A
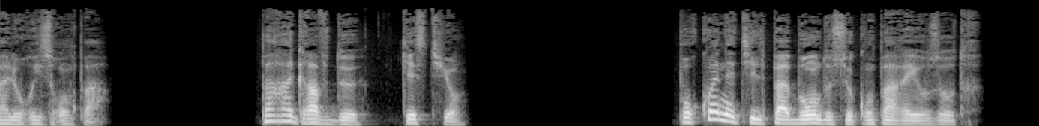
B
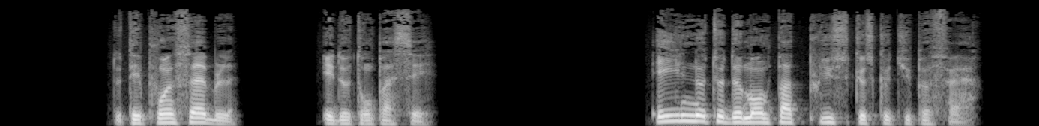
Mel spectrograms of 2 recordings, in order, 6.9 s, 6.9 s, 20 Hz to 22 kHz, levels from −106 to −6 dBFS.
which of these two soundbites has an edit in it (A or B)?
A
